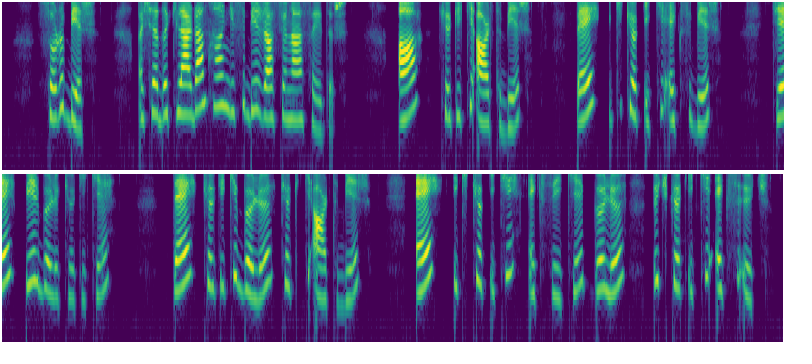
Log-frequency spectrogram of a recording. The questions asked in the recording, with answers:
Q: Aşağıdakilerden hangisi bir rasyonel sayıdır?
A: Cevap E. 2 kök 2 eksi 2 bölü 3 kök 2 eksi 3.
